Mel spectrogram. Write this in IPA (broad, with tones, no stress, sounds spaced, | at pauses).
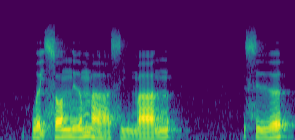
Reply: h w ə̰˧˨ j s ɔ˧ n ɨ˨˦ ə̯ m a̤ː˨˩ s i̤˨˩ m a˨˦ n | s ɨ˨˦ ə̯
